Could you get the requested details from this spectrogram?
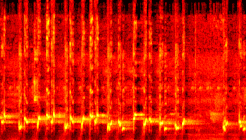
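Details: {'text': 'Bulbul giving a long rapid fighting song meant to provoke other birds to reply: dense run of short chattering notes, some dipping lower, tailing off into a brief gap before two final notes.'}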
